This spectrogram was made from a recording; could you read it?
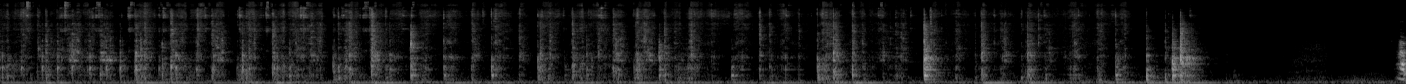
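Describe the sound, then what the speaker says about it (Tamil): A spoon scrapes and clinks against a pan as semolina (rava) is stirred while roasting for sweet paniyaram, a busy run of close metallic taps and scrapes that trails off near the end. "ரவை இப்படி வறுத்து போடுறதுனால பணியாரம் நல்லா டேஸ்ட்டாக இருக்குதுங்க அதுக்காக நம்ம வறுக்க போகிறோம்"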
